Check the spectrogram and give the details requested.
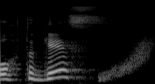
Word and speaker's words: Português: As we saw in the last example, circumflexes mark when vowels are pronounced with closed pronunciation. B, Português.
